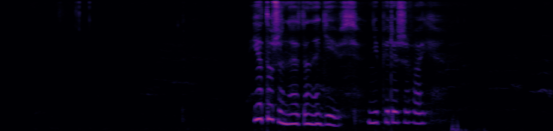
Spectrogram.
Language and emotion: Russian, sad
